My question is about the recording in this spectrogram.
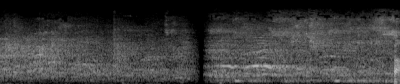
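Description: Basketball bouncing on a hardwood court in a large indoor hall, with the hall's murmur behind it. The sound drops out for an instant about halfway through.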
